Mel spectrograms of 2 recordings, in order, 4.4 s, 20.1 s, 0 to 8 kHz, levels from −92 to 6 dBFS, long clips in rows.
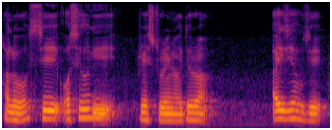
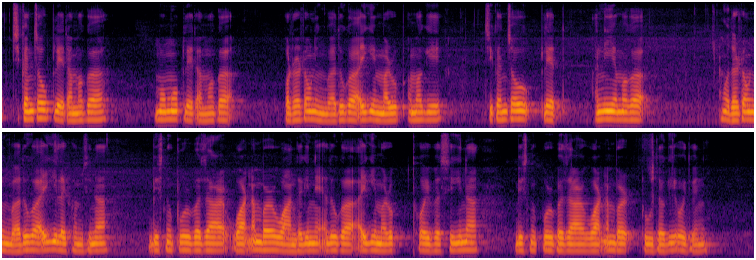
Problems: none marked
